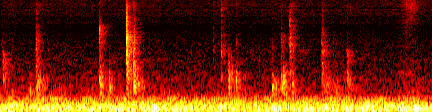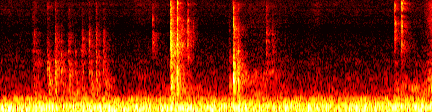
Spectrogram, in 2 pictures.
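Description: Slow, sparse typing on a computer keyboard: faint, irregular key clicks about once a second, over a steady low hum.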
